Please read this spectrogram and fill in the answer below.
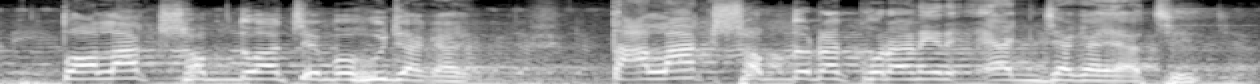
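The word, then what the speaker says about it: طلاق: আর তলাক মনে আছে শব্দটা তালাক নয় শব্দটা হল তলাক স্বামী স্ত্রী ঝগড়া করতে করতে কি দেয় তালাক দেয় না ওটা তালাক নয় শব্দটা লাম বাংলা উচ্চারণ তলকার আরবি উচ্চারণ হল তফ তলাক মানে পৃথক দেবা ছেড়ে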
